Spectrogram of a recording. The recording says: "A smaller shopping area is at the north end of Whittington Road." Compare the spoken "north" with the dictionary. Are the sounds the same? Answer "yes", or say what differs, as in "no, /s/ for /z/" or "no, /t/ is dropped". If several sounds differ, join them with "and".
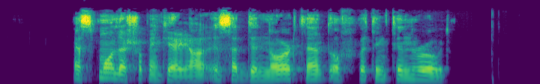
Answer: no, /t/ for /θ/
